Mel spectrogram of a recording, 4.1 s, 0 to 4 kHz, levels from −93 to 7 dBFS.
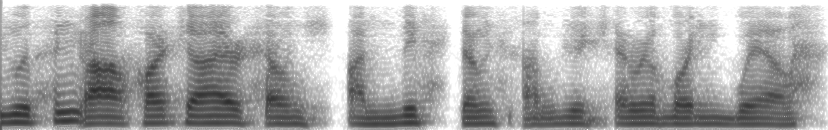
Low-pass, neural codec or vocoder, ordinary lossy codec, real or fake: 3.6 kHz; codec, 16 kHz, 0.5 kbps, FreqCodec, larger model; none; fake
